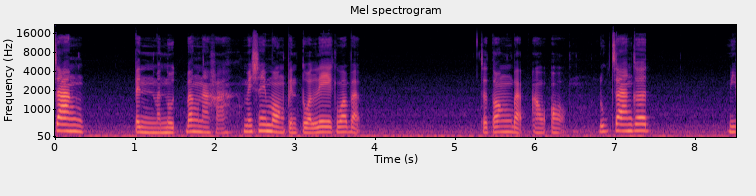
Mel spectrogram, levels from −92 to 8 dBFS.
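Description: Listening carefully to the speech, nothing stood out as a technical fault at any point.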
